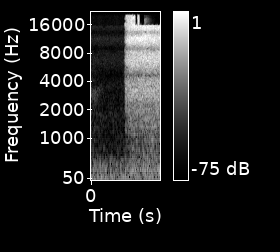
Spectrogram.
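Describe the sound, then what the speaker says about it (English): Cooking spray hisses from an aerosol can onto bread in a home kitchen cooking lesson, one steady, close, loud spray starting abruptly midway and holding to the end. "this is where we're going to spray it lightly with some cooking spray to our stuff."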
